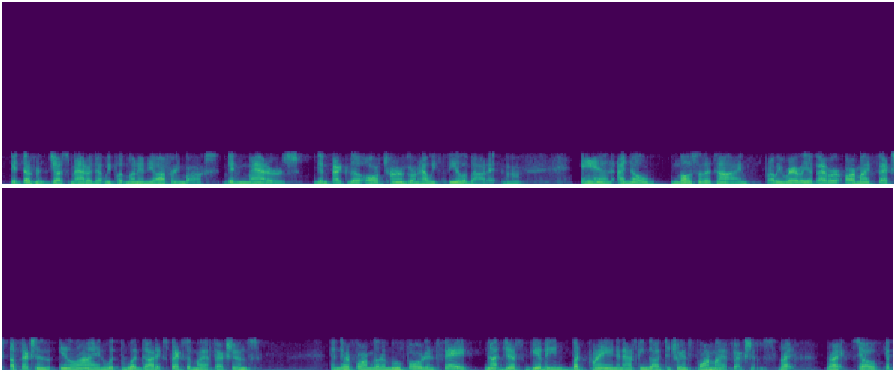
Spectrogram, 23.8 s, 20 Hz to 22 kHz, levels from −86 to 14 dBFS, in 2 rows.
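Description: The speech has been squeezed through the AMR narrowband mobile codec for its whole length, at a setting that sounds like the lowest rate, around 4.75 kbps. Nothing above 3.8 kHz survives, and the few-pulse vocal-tract model leaves the voice heavily buzzy, thin and synthetic.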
